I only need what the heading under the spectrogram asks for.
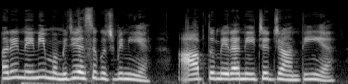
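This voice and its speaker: A woman's voice: sits high, fast talker, dry recording, pitched above the performer's own voice, lightly acted. A woman voicing a cheerful, carefree young daughter-in-law who breezily shrugs off every scolding in a cartoon story. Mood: breezy. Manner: breezy, chirpy, brushes off scolding.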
